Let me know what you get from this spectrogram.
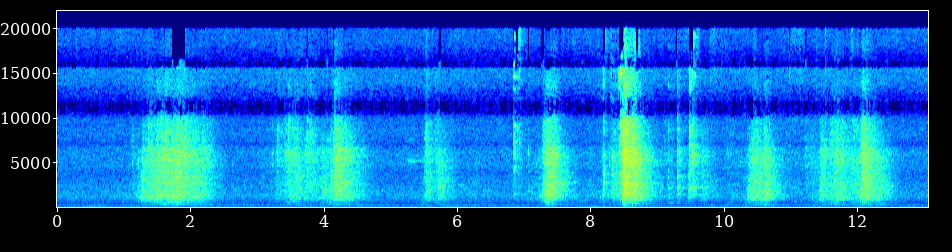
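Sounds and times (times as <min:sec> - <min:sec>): short scraping sounds: 0:03.3 - 0:04.7, 0:10.3 - 0:12.6.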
